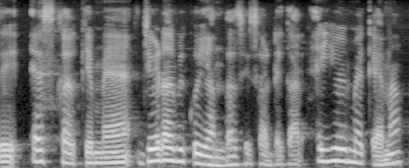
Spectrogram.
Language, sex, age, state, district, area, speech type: Punjabi, female, 45-60, Punjab, Jalandhar, urban, spontaneous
